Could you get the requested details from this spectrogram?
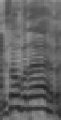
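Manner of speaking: high, loud mock call; excited discovery. Joking with friend about a metal detector, excited call. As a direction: call out a comic find, laughing. Voices the detector's eager find.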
